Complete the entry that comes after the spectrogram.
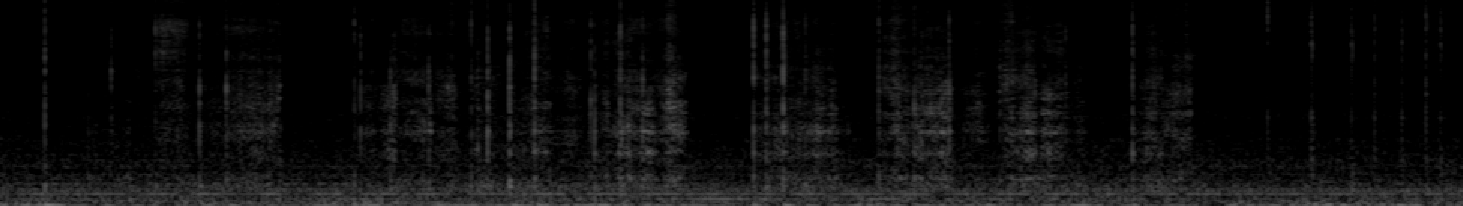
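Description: Long pointed nails scratch and rub the textured glossy cover of a solid paper book about New Zealand. Quiet, dry scratching strokes and light ticks come in bursts with short pauses, over a steady low hum.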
